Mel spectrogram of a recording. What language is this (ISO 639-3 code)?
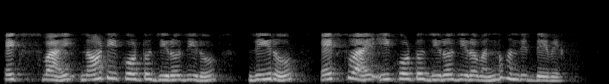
kan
